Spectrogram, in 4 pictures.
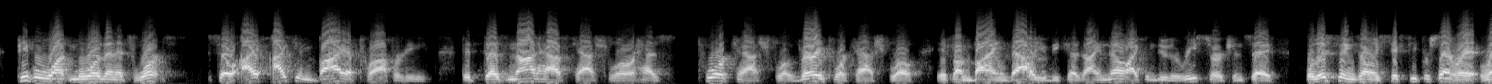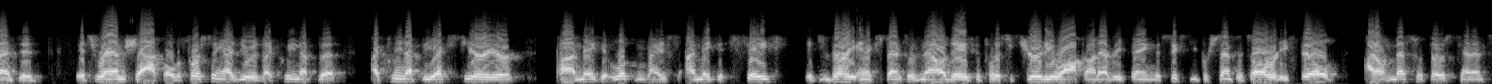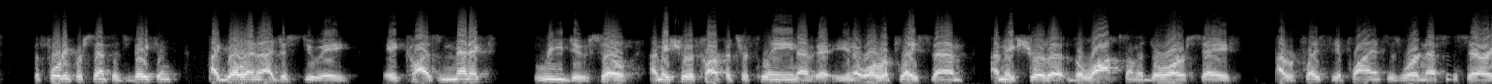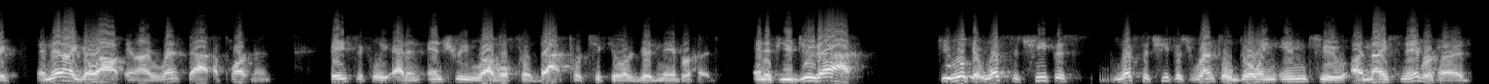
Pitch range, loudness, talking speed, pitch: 110-125 Hz, -12 LUFS, 185 wpm, 115 Hz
